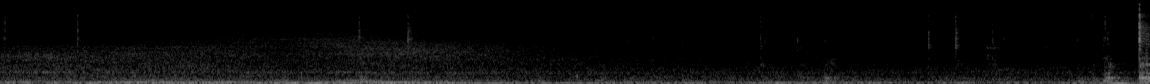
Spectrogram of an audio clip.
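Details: 1964 Rambler Ambassador Cross Country wagon idling. A light, uneven tick about three times a second over a low rumble. The water pump is suspected, and it is leaking coolant and getting worse; the source is not confirmed.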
